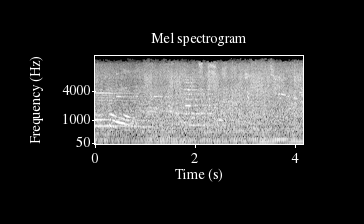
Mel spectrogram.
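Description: Vintage Redfern fire pumper's engine running as the truck rolls slowly past, a steady low rumble, with spectators' voices over it.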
